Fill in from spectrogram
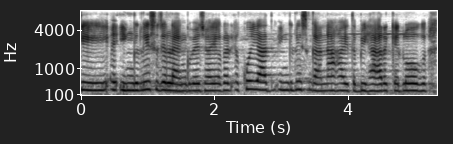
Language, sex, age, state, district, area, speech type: Maithili, female, 18-30, Bihar, Sitamarhi, urban, spontaneous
